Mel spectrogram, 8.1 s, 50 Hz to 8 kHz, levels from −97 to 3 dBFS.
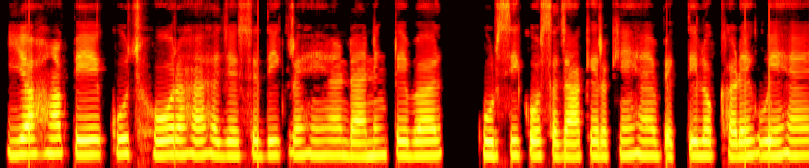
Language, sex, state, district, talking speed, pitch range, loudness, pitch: Hindi, female, Chhattisgarh, Sarguja, 170 wpm, 210-220 Hz, -18 LUFS, 215 Hz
